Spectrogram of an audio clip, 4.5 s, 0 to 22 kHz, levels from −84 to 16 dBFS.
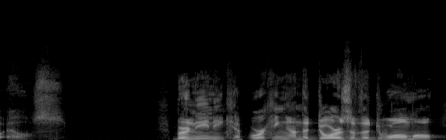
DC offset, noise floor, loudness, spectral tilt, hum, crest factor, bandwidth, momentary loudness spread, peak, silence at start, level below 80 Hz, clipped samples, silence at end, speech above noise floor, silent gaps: under 0.1%; -82 dBFS; -30 LUFS; -2.5 dB/octave; none; 20 dB; 12.5 kHz; 19 LU; -12 dBFS; 0 s; -72 dBFS; under 0.1%; 0.15 s; 51 dB; none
